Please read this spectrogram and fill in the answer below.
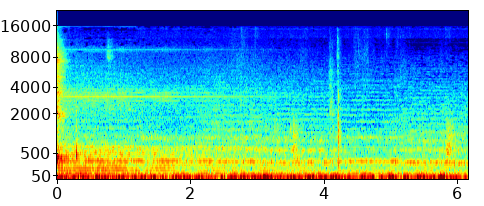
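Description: Background film score of low, sustained drone notes that shift pitch partway through, with a faint click about four seconds in.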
